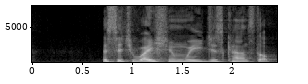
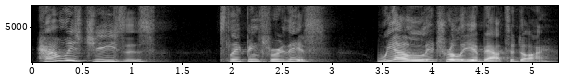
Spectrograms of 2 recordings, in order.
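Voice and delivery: alarmed disbelief; 5 semitones higher than usual. Retold or imitated. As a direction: voice the disciples' panic. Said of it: "They're thinking".

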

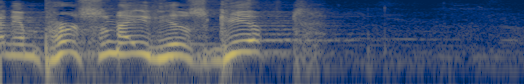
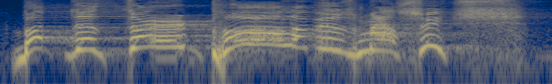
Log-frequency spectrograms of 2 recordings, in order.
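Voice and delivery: preaching at full force; 9 semitones higher than usual. Acted. Preacher to congregation, calling them back to Christ, full force preaching. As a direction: rise up and preach it out to the church. Preaching climax on the prophet's ministry.

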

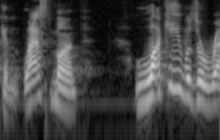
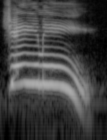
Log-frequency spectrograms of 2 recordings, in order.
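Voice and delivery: high mock yell of a name from afar; faraway mother calling a child; distant yell; 12 semitones higher than usual. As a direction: call the name out like a mom down the street. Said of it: "I hear some lady yell".

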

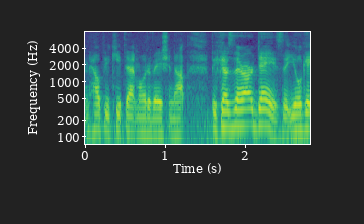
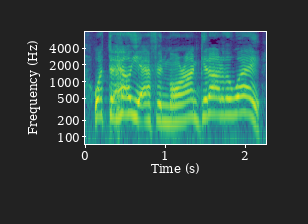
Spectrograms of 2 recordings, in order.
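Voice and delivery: angry yell; 10 semitones higher than usual. Retold or imitated. Canoe man cursing the approaching canoe, high mock yell. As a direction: bellow at the boat in mock fury. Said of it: "this guy goes".

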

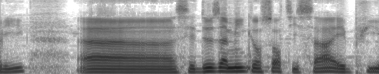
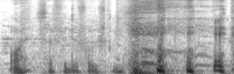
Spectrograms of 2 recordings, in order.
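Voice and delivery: laughing; 9 semitones higher than usual. Real, not acted. Host laughs at repeating himself.

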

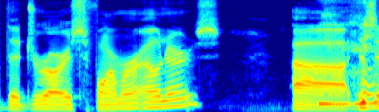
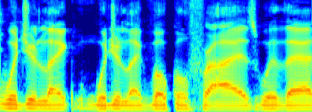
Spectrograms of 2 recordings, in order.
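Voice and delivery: FM DJ voice; 8 semitones higher than usual. Shown as a demonstration. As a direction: croon like a late-night DJ. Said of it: "the F M D J voice".

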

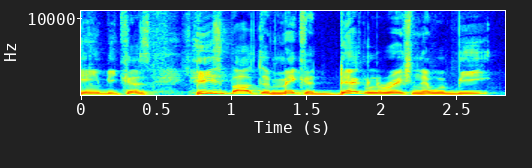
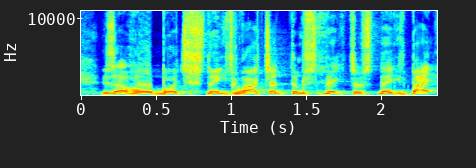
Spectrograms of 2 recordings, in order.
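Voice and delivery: ordinary delivery

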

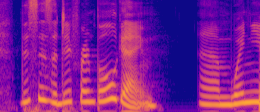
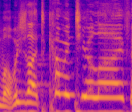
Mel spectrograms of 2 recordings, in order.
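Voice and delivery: much higher, bright and inviting; generous universe offering; 9 semitones higher, much faster than usual. Pretend. The universe offering her possibilities, high and inviting. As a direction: hold out gifts like a shopkeeper. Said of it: "there's this energy of".

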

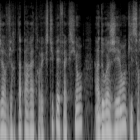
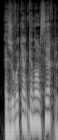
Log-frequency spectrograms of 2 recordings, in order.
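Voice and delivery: higher, excited exclamation; exclaiming; 6 semitones higher than usual. A narrator's reading. Boy spots someone inside the book's circle, excited exclamation. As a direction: blurt out the discovery, thrilled. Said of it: "s'exclama Pépito".

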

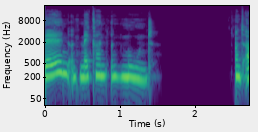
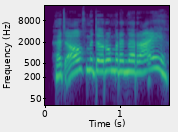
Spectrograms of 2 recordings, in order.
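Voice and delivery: elephant yelling; 6 semitones higher than usual. Acted. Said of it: "schrie er".

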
